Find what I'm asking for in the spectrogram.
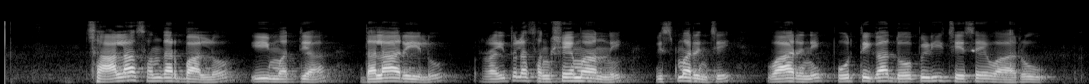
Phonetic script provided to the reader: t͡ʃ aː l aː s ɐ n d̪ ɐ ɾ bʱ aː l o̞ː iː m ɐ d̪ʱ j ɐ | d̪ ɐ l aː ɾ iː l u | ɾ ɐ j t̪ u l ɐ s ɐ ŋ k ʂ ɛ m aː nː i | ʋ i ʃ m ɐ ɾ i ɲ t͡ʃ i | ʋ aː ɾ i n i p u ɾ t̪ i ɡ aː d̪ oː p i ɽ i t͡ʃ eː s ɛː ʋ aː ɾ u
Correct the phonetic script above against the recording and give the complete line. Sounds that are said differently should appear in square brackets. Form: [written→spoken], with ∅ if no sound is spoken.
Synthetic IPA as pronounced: t͡ʃ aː l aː s ɐ n d̪ ɐ ɾ bʱ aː [l→lː] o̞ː iː m ɐ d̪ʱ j ɐ | d̪ ɐ l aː ɾ iː l u | ɾ ɐ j t̪ u l ɐ s ɐ ŋ k ʂ [ɛ→ɛː] m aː nː i | ʋ i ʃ m ɐ ɾ i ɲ t͡ʃ i | ʋ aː ɾ i n i p [u→uː] ɾ t̪ i ɡ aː d̪ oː p i ɽ i t͡ʃ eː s ɛː ʋ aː ɾ u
